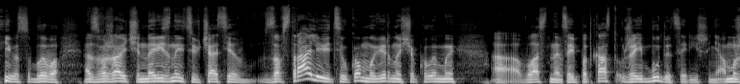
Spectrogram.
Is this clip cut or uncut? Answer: cut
